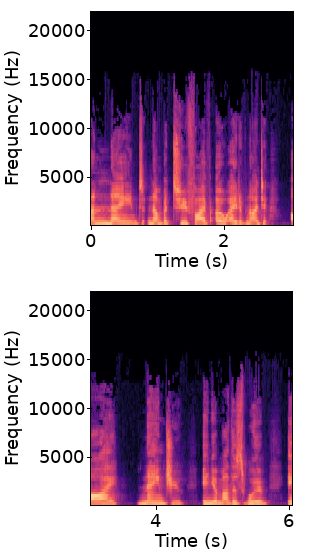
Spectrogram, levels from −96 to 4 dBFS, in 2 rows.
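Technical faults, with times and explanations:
2.40–2.42 s corrupt frame decoded: one damaged frame played anyway, giving a loud glitch of misplaced energy peaking around -5 dBFS just before "I named you in".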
